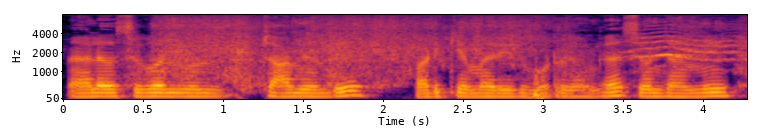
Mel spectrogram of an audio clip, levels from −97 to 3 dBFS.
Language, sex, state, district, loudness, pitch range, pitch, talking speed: Tamil, male, Tamil Nadu, Kanyakumari, -17 LUFS, 120-130 Hz, 125 Hz, 155 wpm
